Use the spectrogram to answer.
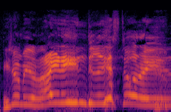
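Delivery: high, loud blended Japanese-Scottish accent. Shown as a demonstration. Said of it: "Japanese Scottish".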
